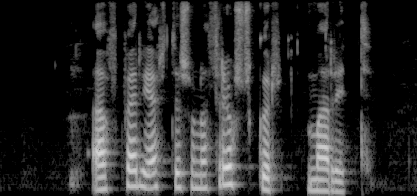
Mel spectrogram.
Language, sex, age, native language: Icelandic, female, 40-49, Icelandic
